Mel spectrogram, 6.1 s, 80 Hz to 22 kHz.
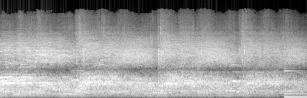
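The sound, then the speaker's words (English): A large crowd at a President Biden rally chants "four more years" in unison, drowning out protesters, a loud, steady roar of many voices with a repeating rhythmic pulse and no single speaker standing out. “The protesters were escorted out and eventually drowned out by chants from the crowd of 4 more years.”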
